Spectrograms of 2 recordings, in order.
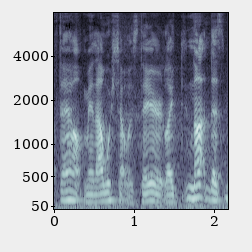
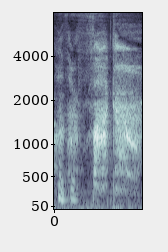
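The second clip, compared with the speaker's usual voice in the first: acted-out whispered yell; 4 semitones higher, 4 dB louder than usual. Retelling own reaction when angry at a PvP game while keeping quiet, retelling a whisper-scream. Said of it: "I'm screaming, but I'm whispering".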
